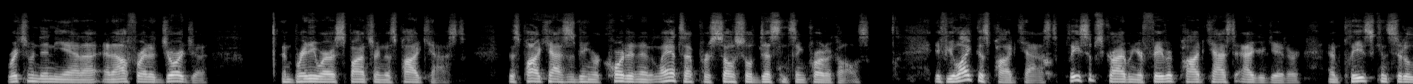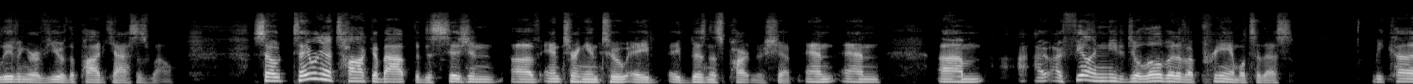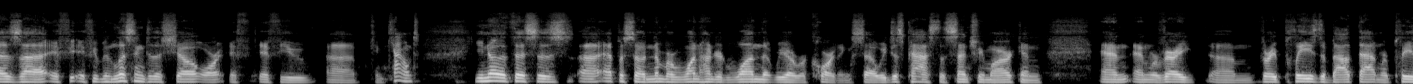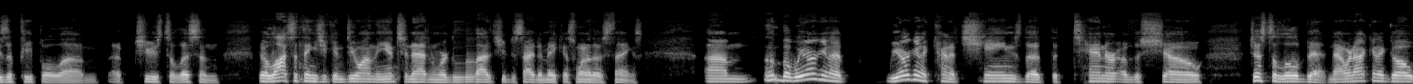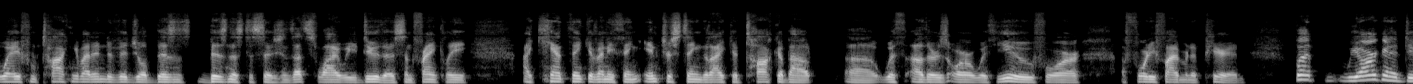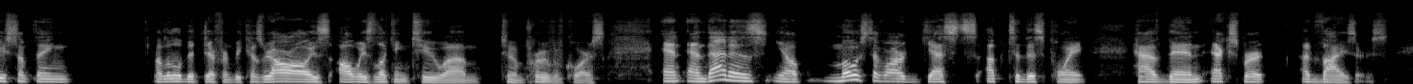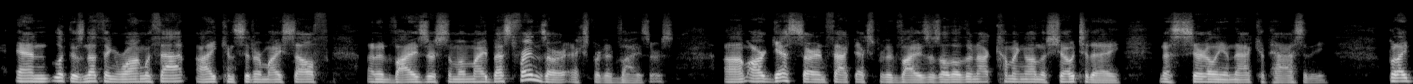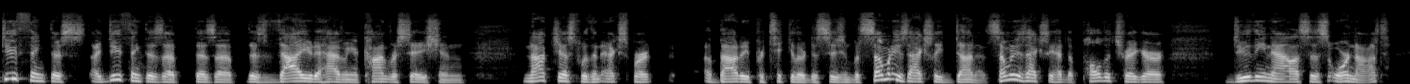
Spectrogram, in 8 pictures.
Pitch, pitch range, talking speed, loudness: 120 Hz, 110-135 Hz, 185 wpm, -19 LUFS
